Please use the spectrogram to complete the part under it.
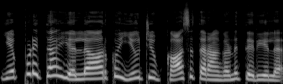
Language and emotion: Tamil, surprised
